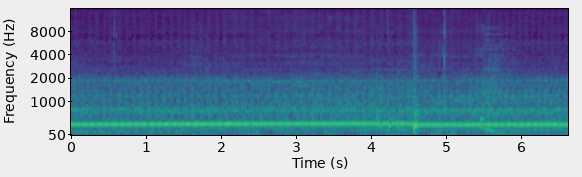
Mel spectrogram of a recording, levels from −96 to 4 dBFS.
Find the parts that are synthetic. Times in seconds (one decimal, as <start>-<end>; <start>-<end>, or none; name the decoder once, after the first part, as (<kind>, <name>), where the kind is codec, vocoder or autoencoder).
2.1-3.9 (codec, DAC); 4.5-5.5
